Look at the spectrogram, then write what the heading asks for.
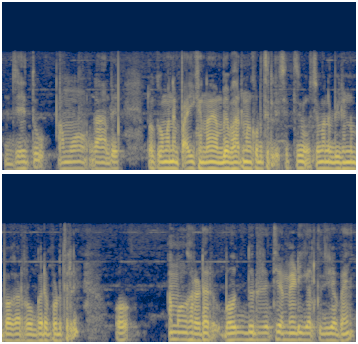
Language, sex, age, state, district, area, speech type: Odia, male, 18-30, Odisha, Jagatsinghpur, rural, spontaneous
